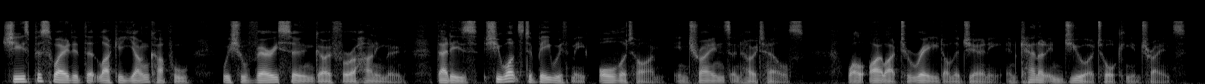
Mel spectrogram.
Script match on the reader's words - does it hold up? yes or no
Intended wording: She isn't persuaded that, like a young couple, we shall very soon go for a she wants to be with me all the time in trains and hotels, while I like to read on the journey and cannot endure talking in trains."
no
